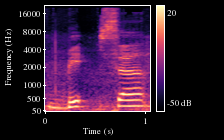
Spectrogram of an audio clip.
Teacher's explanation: بئس حمزہ کے اوپر ساکن کی وجہ سے ہم نے جھٹکے کے ساتھ پڑھا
